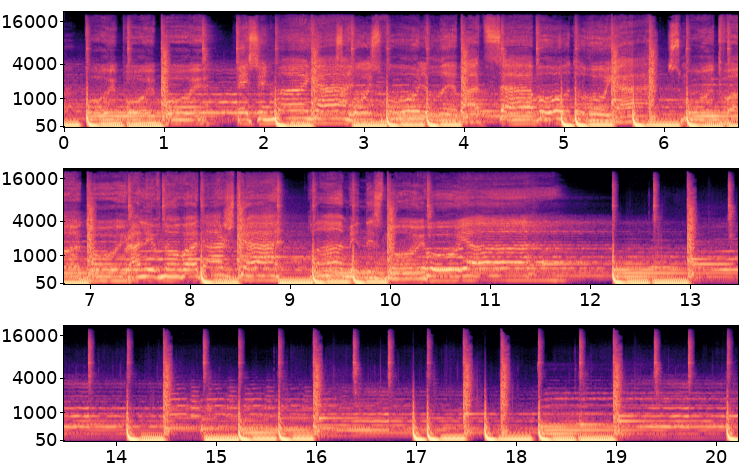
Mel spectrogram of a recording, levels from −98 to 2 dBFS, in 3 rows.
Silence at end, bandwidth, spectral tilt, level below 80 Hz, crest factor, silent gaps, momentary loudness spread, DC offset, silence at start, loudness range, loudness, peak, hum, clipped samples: 0 s; 19 kHz; -5.5 dB/octave; -12 dBFS; 8 dB; none; 9 LU; under 0.1%; 0 s; 2 LU; -11 LUFS; 0 dBFS; none; under 0.1%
